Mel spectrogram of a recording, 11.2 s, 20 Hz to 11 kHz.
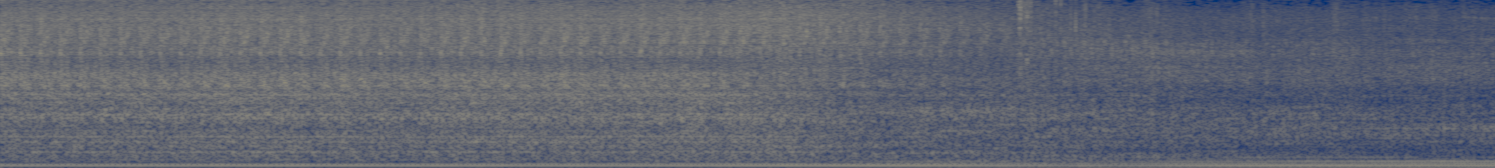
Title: Rough idle 6.7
